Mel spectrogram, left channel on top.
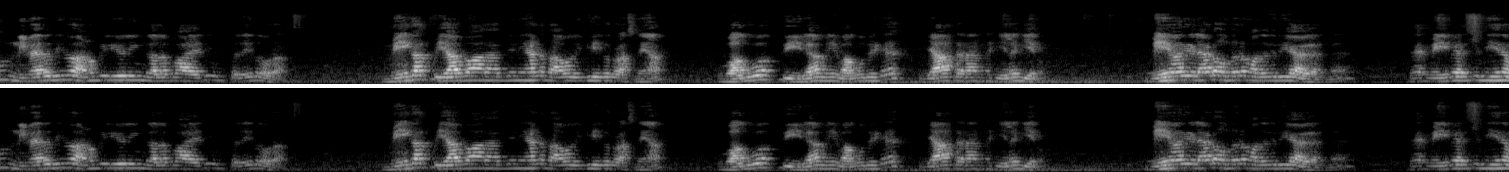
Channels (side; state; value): right; quieter; 5.8 dB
